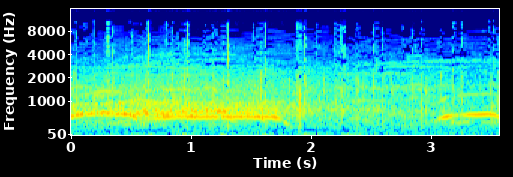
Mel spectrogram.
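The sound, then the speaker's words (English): A crowd applauds a band with dense, steady clapping, mixed with cheers and a sustained whistle that rises and holds, then returns near the end. The applause stays loud throughout. “Let's hear a big round of applause for my band.”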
